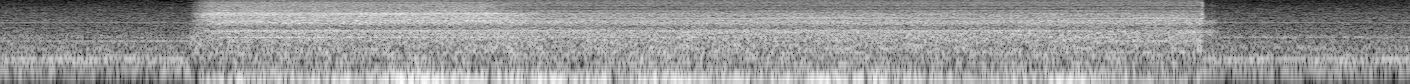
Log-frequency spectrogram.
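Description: A jet airliner roars loudly as it flies past outside.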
